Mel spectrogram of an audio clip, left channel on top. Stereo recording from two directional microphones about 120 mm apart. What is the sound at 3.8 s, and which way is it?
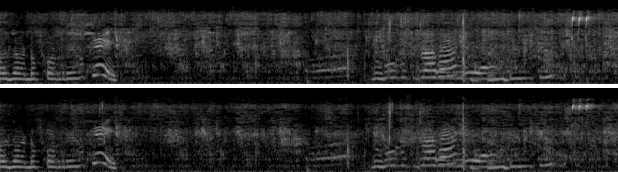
Child singing, 25° left (ahead or behind).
